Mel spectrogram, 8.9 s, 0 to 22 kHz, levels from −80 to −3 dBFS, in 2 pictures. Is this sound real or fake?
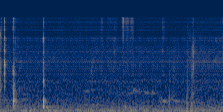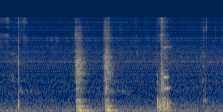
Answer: fake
